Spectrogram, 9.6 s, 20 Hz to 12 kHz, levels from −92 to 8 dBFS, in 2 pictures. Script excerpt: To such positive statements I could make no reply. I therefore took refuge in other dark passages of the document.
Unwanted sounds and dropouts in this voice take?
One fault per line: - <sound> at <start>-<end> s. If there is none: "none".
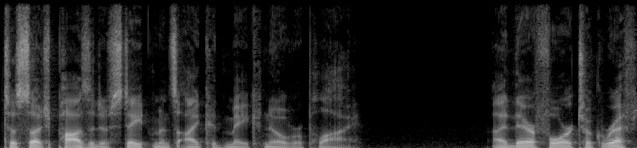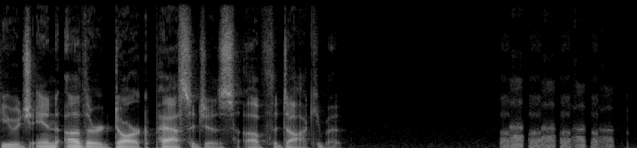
- laugh at 8.5-9.4 s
